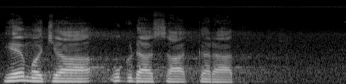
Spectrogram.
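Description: An older man chants in a singing voice through a microphone.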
